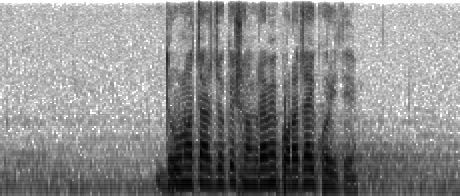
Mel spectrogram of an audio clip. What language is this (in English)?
Bangla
